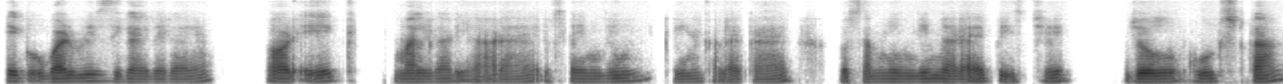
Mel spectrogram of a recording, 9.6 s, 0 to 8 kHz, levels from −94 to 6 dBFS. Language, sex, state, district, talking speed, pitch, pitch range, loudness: Hindi, male, Punjab, Kapurthala, 175 wpm, 105 Hz, 100-110 Hz, -25 LUFS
